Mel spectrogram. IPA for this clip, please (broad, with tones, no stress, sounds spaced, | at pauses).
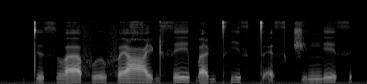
t̪ ʏ˩˧ θ β a˩˧ f ɵ˩˧ f æ˩˧ ʕ e˩˧ ɖ θ e˧˥˧ ɓ a˩˧ ɖ t̪ʰ i˥˧ θ t̪ æ̰˥˧ θ t͡ʃ ɪ˩˧ ŋ e˧˥˧ θ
